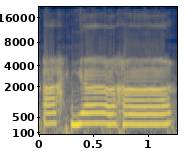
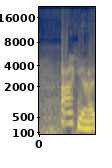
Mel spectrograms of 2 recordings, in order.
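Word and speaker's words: أَحْيَا: Maka huruf mim kita panjangkan boleh 4 sampai 5 harakat seperti fakaanama ahya ahya jika berhenti ya hukumnya matabii karena ada alif sebelumnya berharakat fatha maka jika berhenti ya panjang dua harakat ahya namun dibaca panjangnya hanya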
